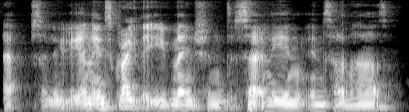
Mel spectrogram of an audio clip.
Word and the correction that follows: Sahamalaza: Did I say that right? Salah Yeah, Sahamalaza. – Sahamalaza.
